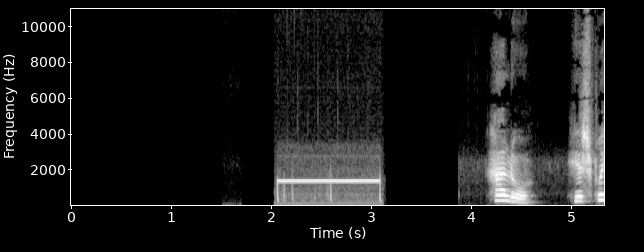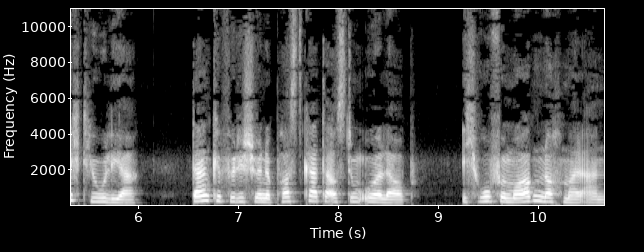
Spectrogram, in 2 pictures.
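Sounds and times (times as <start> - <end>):
telephone answering machine electronic beep: 2.1 - 3.2
speech: 4.2 - 10.6.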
